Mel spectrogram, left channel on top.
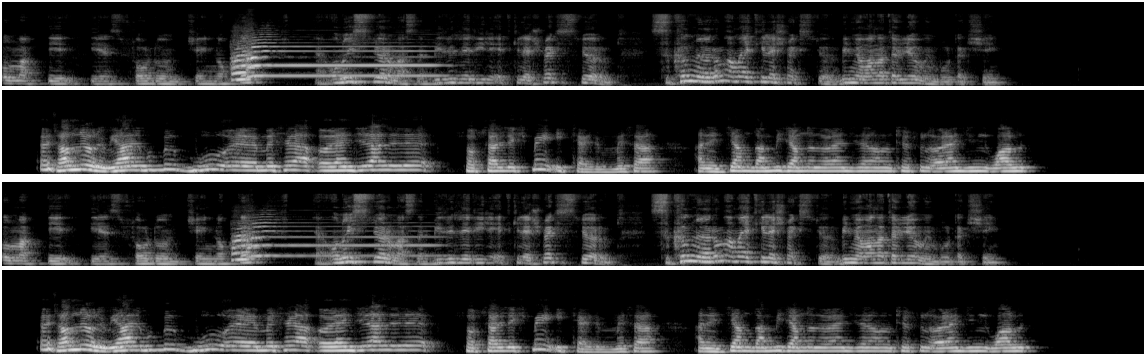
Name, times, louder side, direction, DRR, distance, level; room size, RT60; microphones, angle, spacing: voice 1, 0.0-2.8 3.1-10.0, right 2 dB, 30° right, 1.4 m, -26 dB
sound 1, 2.3-4.5, left 5 dB, 45° left, 1.2 m, -21 dB
voice 2, 11.8-15.7 16.1-17.9 18.4-21.6, left 1 dB, 15° left, 0.8 m, -17 dB
8.1 x 3.9 x 4.4 m
head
